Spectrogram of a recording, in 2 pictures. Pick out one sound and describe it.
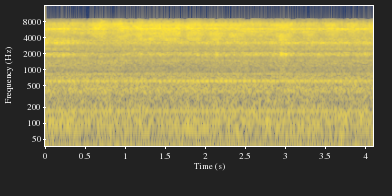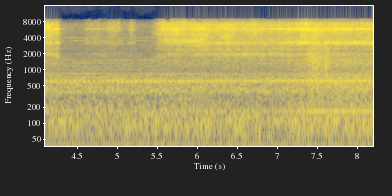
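A wood lathe motor hums steadily.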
